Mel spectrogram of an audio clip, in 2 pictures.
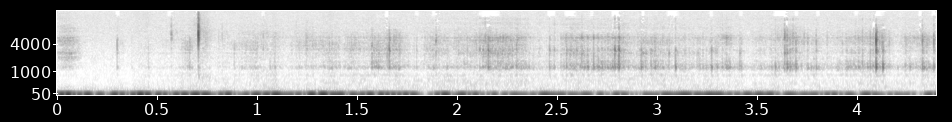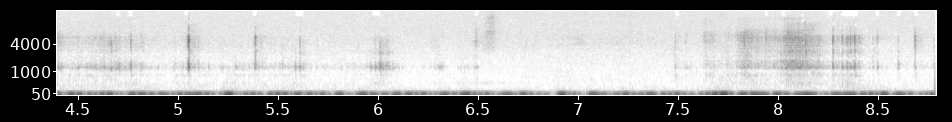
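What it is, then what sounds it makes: Metal microphone housing being scratched. Long dark nails scrape and scratch across the top of a 3Dio microphone's small metal housing. The result is a steady stream of close, crunchy scratching with sharp bright bursts, a hissy band around 1.2 kHz, and a heavy low rumble underneath.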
